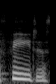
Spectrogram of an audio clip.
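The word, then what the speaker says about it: Foedus: Pronounce the name of the river. The Feedus. It is the river Feedus.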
